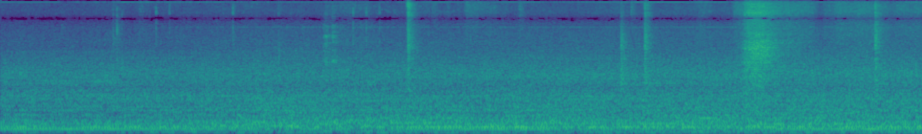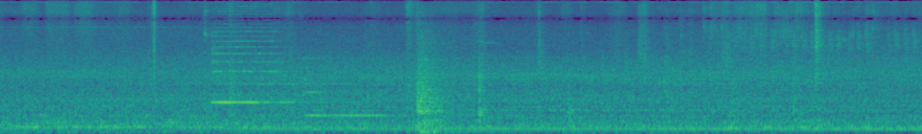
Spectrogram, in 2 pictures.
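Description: Guangri machine-room-less elevator car riding up with a steady low hum. About two-thirds of the way through, a two-note arrival chime sounds, a higher note then a lower one. A knock follows as the car stops, then the doors slide open.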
